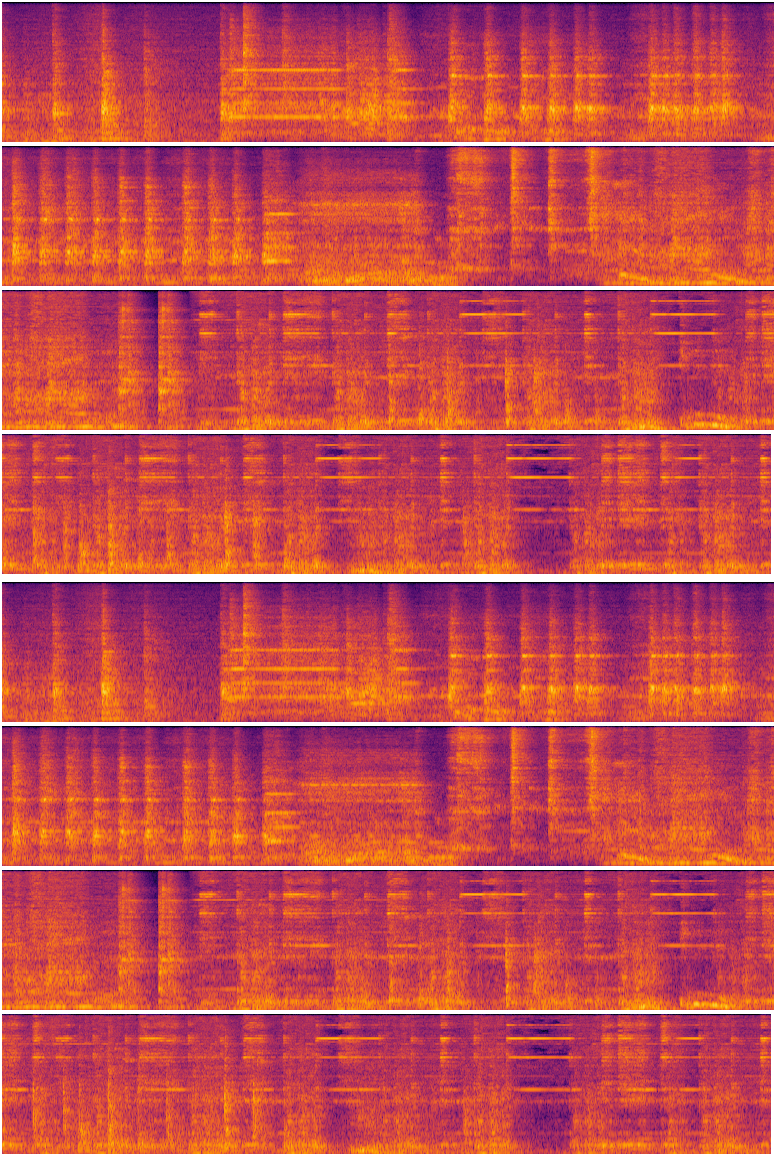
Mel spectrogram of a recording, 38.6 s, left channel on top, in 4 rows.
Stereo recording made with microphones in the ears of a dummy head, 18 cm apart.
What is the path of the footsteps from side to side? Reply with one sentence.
In this clip you hear the footsteps move from left to right and back again.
